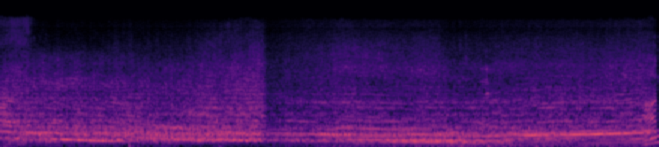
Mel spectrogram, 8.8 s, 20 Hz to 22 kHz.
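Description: A NASCAR stock car at the 2006 Subway 500 runs loud and continuous with a troubled engine, its pitch sweeping and wavering as it comes off a corner, broken by a brief dip partway through under a wash of track noise.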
